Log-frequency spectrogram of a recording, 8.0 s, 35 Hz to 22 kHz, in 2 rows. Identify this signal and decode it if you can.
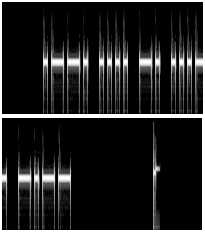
Morse code, heard as a keyed tone, about 15 wpm, 700 Hz. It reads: PHNVY
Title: Code Groups - 5 Letters - 15wpm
